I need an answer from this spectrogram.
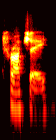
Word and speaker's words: Trottier: It's usually pronounced Trache, so Trache.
